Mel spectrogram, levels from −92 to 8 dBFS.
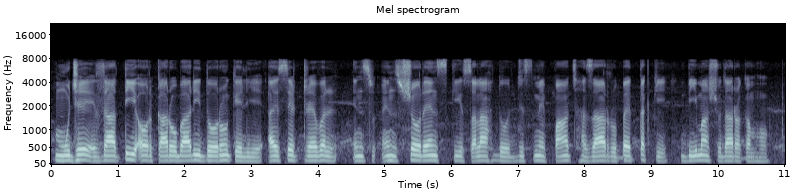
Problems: constant background noise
